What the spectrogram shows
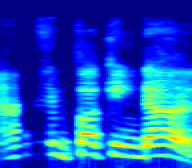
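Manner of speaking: play-acted fed-up angry outburst. Describing a man's videos, the speaker imitates him angrily saying he's done. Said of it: "We watch him be angry".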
